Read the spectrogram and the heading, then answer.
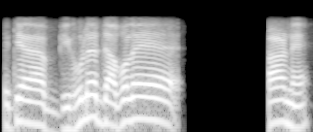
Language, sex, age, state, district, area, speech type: Assamese, male, 45-60, Assam, Dhemaji, rural, conversation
